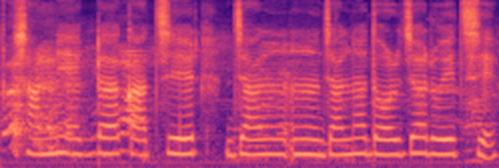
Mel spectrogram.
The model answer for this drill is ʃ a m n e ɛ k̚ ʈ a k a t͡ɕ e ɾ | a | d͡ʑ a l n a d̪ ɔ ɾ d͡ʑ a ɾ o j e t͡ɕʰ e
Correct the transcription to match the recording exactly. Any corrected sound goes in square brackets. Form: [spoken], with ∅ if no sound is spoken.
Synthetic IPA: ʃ a m n e ɛ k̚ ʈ a k a t͡ɕ e ɾ | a | d͡ʑ a l n a d̪ ɔ ɾ d͡ʑ a ɾ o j e t͡ɕʰ e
